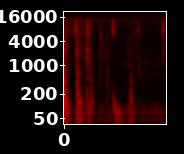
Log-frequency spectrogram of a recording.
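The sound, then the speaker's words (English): A voice imitates a doorknob rattling against a door: a quick, uneven string of clunky, knocking thuds, about eight beats in a second and a half, fairly loud with no talking. “This is what it sounded like. The doorknob shaking against the door.”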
